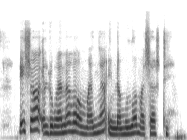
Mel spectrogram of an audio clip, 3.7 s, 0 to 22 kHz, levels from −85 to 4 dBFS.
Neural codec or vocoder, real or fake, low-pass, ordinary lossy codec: codec, 32 kHz, 1.9 kbps, SNAC; fake; 14.4 kHz; Opus, 24 kbps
